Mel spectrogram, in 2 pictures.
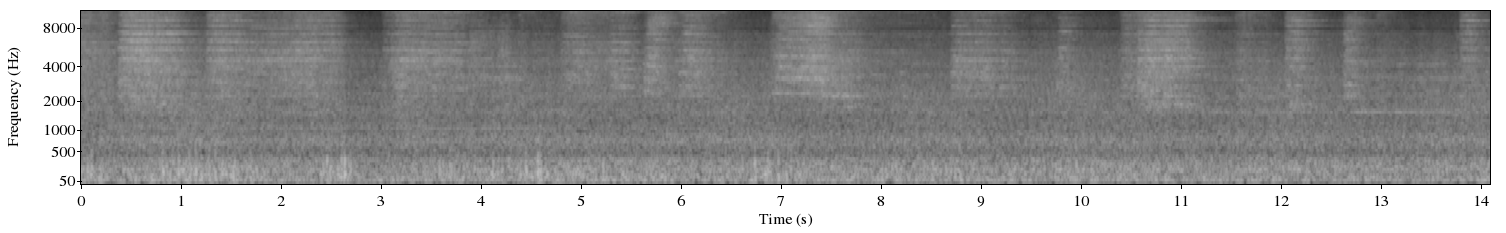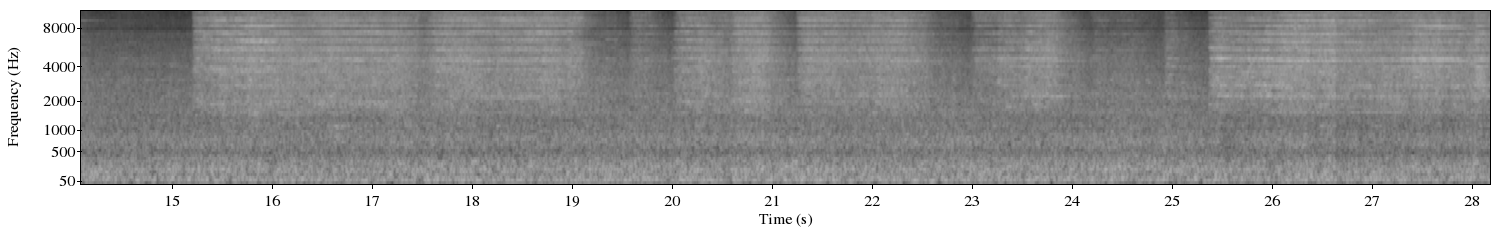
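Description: Freight train tank cars rolling past on curved track: a steady low rumble with high-pitched steel wheel squeal that comes and goes, strongest and most continuous through the second half.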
